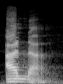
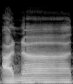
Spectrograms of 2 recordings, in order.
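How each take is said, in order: First: The final vowel is short. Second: The final vowel is drawn out long. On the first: The speaker calls it right. "alifnya itu tidak dipanjangkan" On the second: The speaker calls it wrong. "tidak dibaca ana, tidak begitu"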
